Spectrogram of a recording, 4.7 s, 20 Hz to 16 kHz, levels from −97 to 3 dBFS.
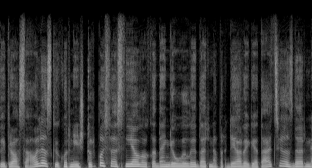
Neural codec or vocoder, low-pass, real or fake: codec, 32 kHz, 1.9 kbps, SNAC; 14.4 kHz; fake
